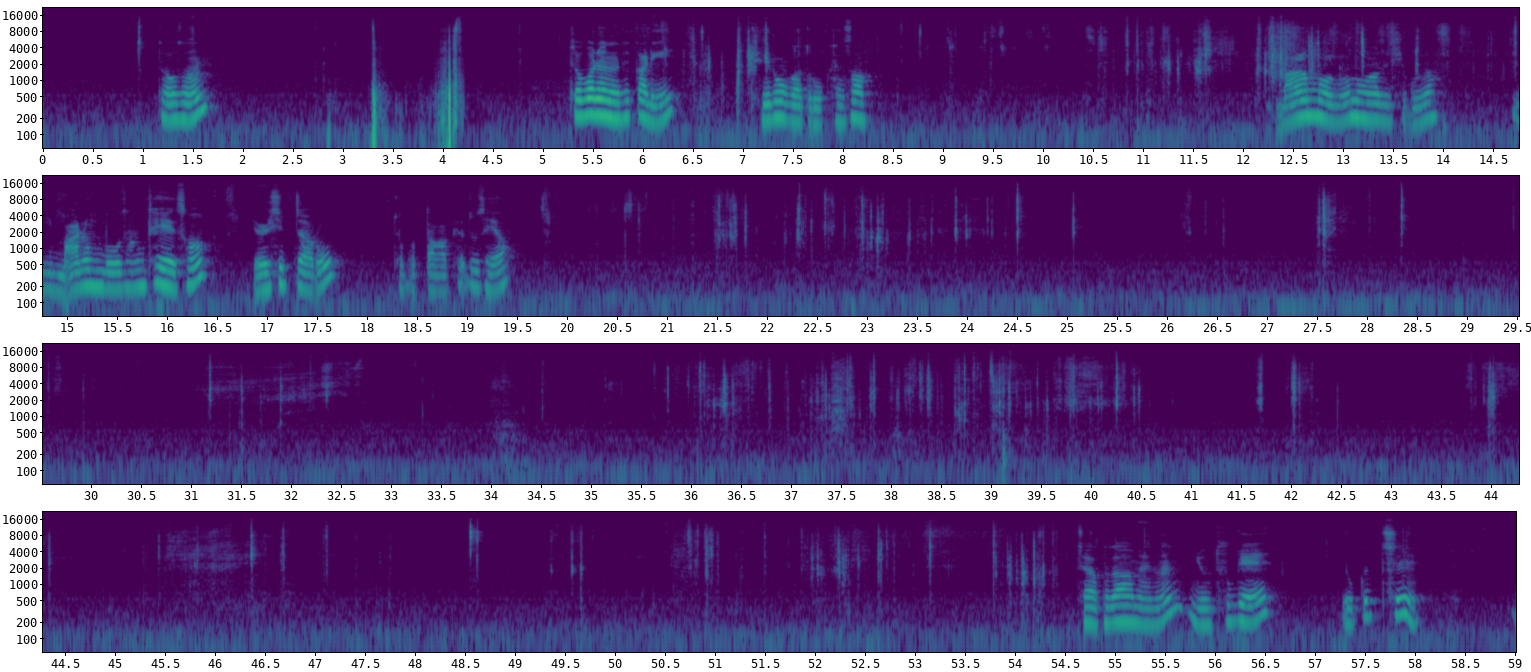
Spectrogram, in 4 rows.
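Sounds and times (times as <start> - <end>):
foil paper crinkling: 6.2 - 7.3, 8.8 - 14.9, 20.4 - 24.6, 34.0 - 40.6, 49.4 - 54.6
paper rustling sweeps: 9.0 - 15.1, 51.8 - 54.5.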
